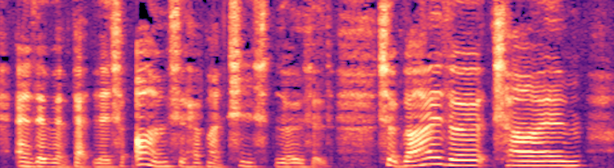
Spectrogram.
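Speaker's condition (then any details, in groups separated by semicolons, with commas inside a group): Head and neck cancer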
